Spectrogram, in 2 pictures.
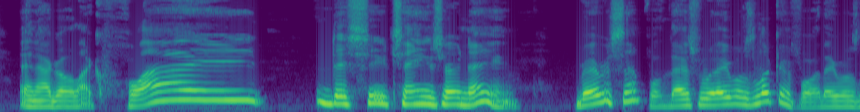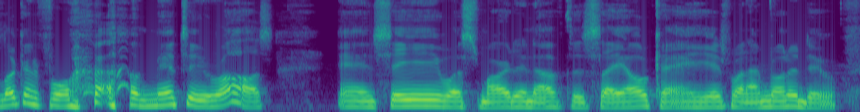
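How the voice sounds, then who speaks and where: On a very clean recording with a silent background, a man with a Southern US accent speaks at a moderate pace in a dark, mellow tone with lively intonation. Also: medium pitch for a man. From Alabama. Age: 70s. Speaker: museum founder. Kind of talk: interview answer.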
